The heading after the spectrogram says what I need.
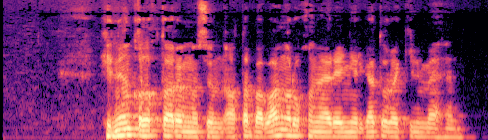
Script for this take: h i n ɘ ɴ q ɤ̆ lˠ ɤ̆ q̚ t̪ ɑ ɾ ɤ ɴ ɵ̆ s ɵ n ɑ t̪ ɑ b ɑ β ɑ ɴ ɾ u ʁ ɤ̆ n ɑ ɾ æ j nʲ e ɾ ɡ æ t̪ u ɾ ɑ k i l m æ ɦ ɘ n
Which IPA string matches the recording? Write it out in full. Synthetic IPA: h i n ɘ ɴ q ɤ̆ lˠ ɤ̆ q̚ t̪ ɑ ɾ ɤ ɴ ɵ̆ s ɵ n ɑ t̪ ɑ b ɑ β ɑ ɴ ɾ u χ ɤ̆ n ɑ ɾ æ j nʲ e ɾ ɡ æ t̪ u ɾ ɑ k i l m æ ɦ ɘ n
